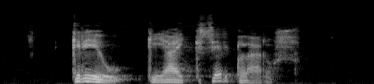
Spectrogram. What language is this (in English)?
Galician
